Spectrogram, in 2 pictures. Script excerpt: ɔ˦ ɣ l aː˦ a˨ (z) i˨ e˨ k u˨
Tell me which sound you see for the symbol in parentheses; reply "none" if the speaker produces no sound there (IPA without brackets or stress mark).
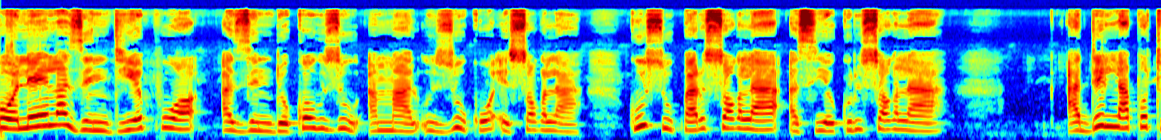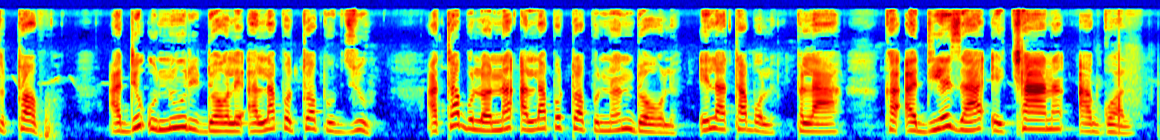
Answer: s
